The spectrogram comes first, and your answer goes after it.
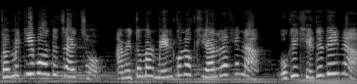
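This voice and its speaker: A woman voicing a harsh middle-aged stepmother in a cartoon, sharp and sarcastic. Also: very high voice, lively intonation, racing, soft background music, exaggerated voice. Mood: scolding. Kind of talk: cartoon dubbing.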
